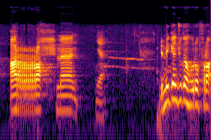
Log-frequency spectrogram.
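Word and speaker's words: الرحمن: muncullah suara Arrahman bukan Arrohman Arrahman ya demikian juga huruf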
